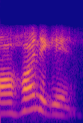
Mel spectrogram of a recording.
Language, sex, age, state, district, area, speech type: Assamese, female, 45-60, Assam, Golaghat, urban, conversation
